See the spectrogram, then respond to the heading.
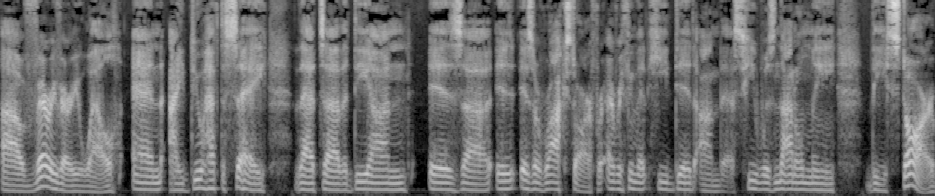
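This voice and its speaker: A man with a fairly low voice introduces a show on his podcast. He speaks earnestly and effusively, a little haltingly, in a close, dry recording. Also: darkish tone, dry recording. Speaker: podcast host. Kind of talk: scripted-loose podcast introduction.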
